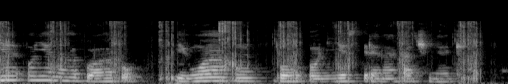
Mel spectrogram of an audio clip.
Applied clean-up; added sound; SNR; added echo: none; Chewing, mastication; 11 dB; reverberation time 0.3 s.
